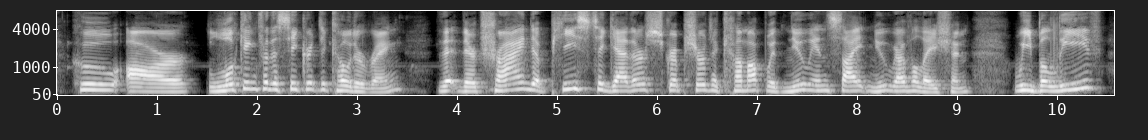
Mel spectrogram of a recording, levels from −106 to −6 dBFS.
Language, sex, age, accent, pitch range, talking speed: English, male, 20-39, American, 145-195 Hz, 140 wpm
